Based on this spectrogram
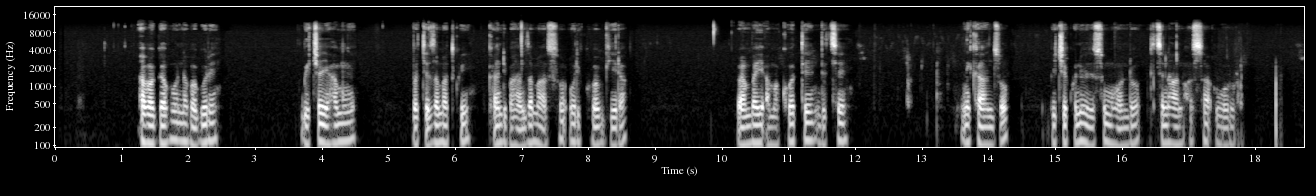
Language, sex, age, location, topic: Kinyarwanda, male, 18-24, Kigali, government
